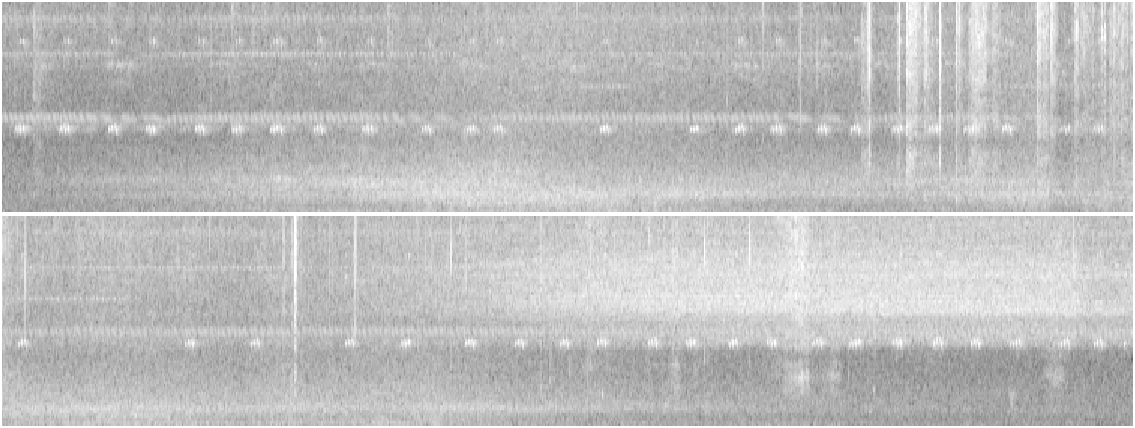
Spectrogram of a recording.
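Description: A cricket chirping steadily in the background, about two short high chirps a second, pausing for a few seconds in the middle. Under it a broad rushing noise swells and fades in the first half, and a few light clicks come in the middle, likely from handling the metal ball chain.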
